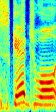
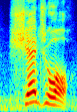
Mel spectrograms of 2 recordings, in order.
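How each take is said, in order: First: Schedule is said the American way. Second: Schedule is said the European way. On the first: The speaker calls it right. "the word schedule" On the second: The speaker calls it wrong. "is not pronounced schedule"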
